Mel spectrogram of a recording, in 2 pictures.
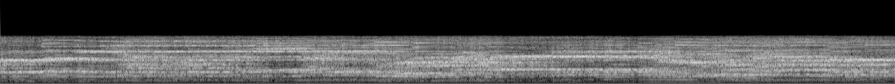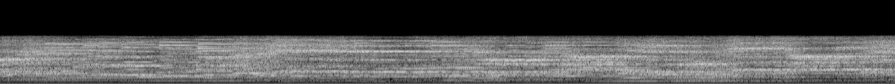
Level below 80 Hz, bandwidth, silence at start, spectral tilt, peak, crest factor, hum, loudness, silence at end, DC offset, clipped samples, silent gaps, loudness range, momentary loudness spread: -66 dBFS; 4 kHz; 0 s; -5 dB/octave; -2 dBFS; 12 dB; none; -14 LUFS; 0 s; 0.4%; under 0.1%; none; 1 LU; 2 LU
